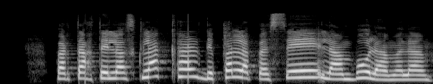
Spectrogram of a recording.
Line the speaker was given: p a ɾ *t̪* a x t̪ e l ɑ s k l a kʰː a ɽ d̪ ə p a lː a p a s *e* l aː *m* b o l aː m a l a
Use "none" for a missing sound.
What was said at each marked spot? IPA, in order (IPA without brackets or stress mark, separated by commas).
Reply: t̪, e, m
